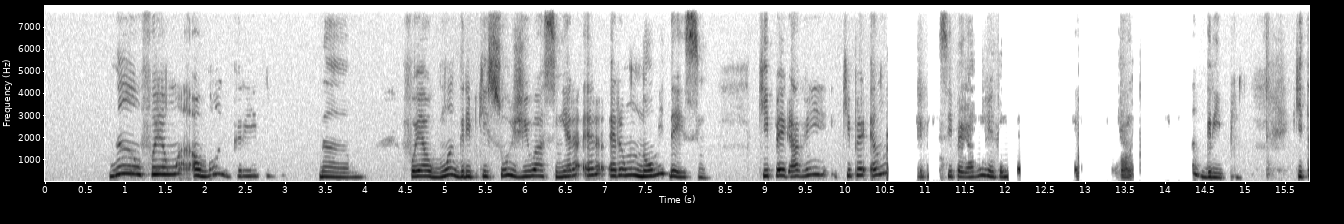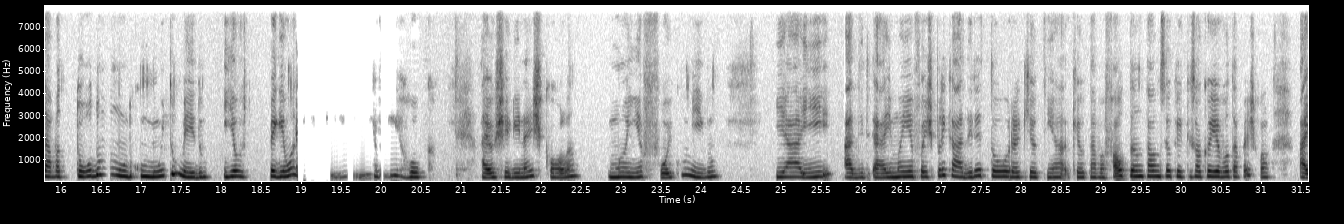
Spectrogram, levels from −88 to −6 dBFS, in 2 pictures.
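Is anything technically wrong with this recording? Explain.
Yes, it's speech coming through a call chain with two echo-related problems.

Other side's voice leaking through, at 10.49–11.26 s, 12.89–13.69 s and 18.92–20.1 s: a faint second voice sits roughly 15 to 20 dB under the talker. It's likely loudspeaker playback reaching the mic that the echo canceller didn't fully remove.

Speech suppressed in double talk, from 10.55 to 14.37 s (about three seconds affected) and 18.97 to 20.24 s (about a second): the talker's level dips sharply, by around 40 dB at worst, right where that leak overlaps. It's likely the canceller couldn't separate the two voices and ducked everything. The band also tops out at 8 kHz.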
